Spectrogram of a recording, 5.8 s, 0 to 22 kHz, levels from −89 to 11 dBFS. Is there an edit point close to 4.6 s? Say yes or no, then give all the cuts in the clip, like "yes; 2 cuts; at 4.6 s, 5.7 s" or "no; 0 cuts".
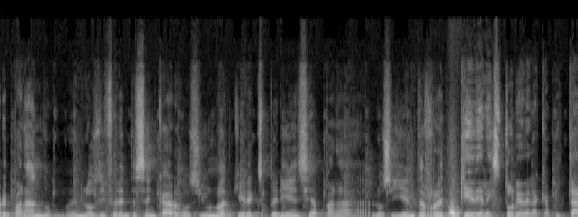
yes; 1 cut; at 4.6 s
